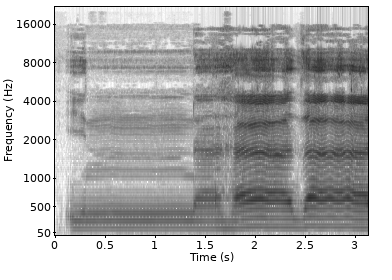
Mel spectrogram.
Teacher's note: Ada alif, sebelum alif ada harokat fathah, maka huruf yang memiliki harokat fathah dibaca panjang, sehingga za dibaca panjang. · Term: Mad tabi'i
